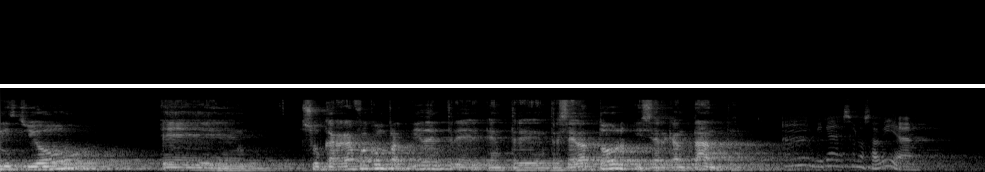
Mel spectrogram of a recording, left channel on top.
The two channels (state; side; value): silent; left; digital silence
